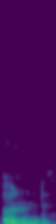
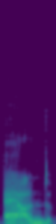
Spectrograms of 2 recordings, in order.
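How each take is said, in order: First: The word is said in a reduced weak form. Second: The word is said in its full form.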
